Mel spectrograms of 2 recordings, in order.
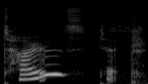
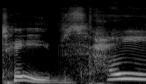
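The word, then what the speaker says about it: Toews: by Miriam is it toast it's pronounced Taves like saves yes thank goodness you're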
